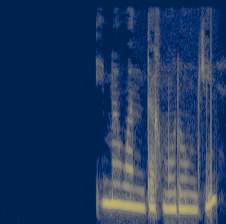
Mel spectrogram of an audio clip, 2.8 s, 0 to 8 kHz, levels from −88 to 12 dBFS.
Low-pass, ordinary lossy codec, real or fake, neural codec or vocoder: 7.2 kHz; Opus, 64 kbps; real; none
